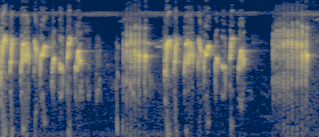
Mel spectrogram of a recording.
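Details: Bulbul (merbah lekir) song used as a lure call: bubbly, chattering phrases of quick, slurred notes in bright, mid-high bursts with short pauses.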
